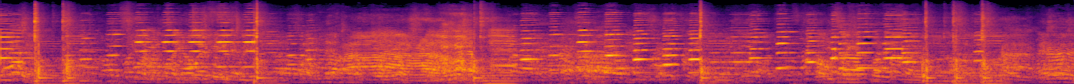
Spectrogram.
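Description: Small acoustic band playing a Latin groove: a melodica carries the lead over acoustic guitar, violin and upright double bass. A wavering, trilled run of the lead comes about four seconds in.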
